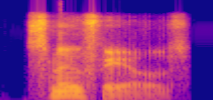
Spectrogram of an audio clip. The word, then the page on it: snowfield: British English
